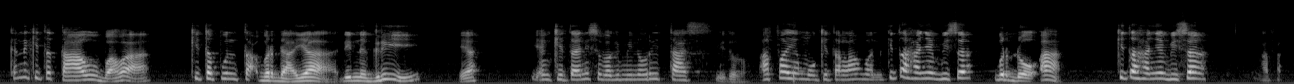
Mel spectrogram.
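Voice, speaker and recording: A man hosting his channel as an evangelist, commenting earnestly on a video and leaning on tag fillers. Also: high-pitched. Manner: earnest, leans on tag fillers like ya and gitu loh. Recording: dull lo-fi sound.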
